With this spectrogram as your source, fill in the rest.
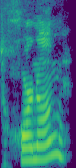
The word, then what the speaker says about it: Hornung: it doesn't it's funnier than that it is pronounced hornung um it is it is a name that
